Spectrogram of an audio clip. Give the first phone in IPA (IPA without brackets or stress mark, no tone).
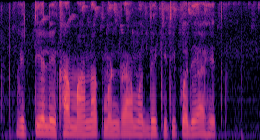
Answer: ʋ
